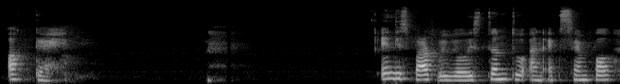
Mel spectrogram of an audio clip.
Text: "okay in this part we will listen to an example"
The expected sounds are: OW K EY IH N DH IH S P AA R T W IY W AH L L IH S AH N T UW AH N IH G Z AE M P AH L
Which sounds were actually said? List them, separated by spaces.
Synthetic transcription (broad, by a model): OW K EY IH N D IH S P AA R T W IY W AH L W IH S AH N T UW AH N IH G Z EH M P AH L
